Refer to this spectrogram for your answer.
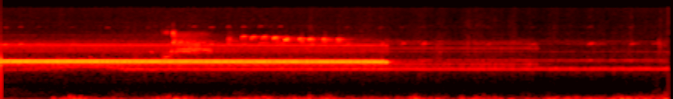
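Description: American toad giving a long, steady, musical trill, followed by a second, lower-pitched trill.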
